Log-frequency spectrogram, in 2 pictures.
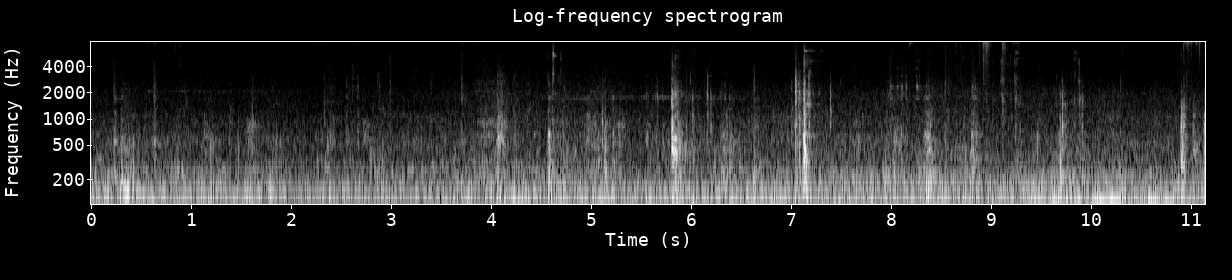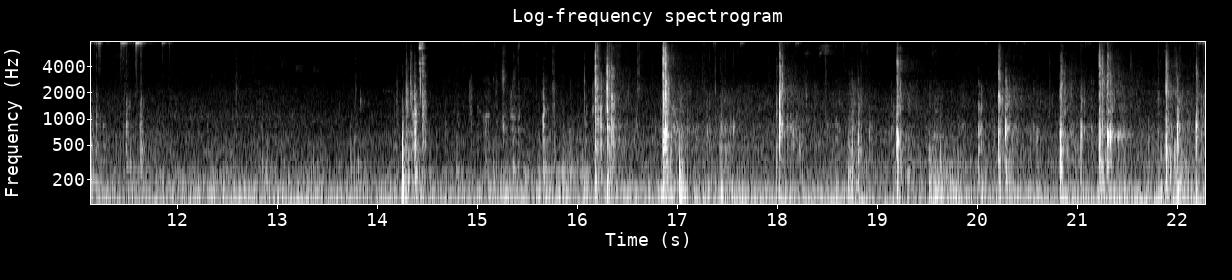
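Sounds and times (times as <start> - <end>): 
one horse and cart at walk approaching: 0.0 - 22.2.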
